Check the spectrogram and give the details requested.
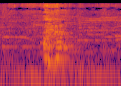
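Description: A single short, forceful cough burst, acted as the effective cough technique for clearing sputum.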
